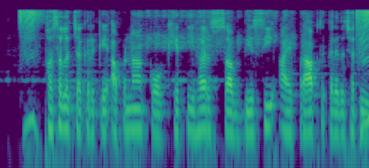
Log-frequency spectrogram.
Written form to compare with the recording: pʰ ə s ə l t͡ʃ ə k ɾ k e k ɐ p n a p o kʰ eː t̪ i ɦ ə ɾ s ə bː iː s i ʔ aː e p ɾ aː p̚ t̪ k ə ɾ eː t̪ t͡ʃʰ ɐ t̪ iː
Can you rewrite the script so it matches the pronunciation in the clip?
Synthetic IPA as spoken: pʰ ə s ə l t͡ʃ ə k ɾ k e ʔ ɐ p n a k o kʰ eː t̪ i ɦ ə ɾ s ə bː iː s i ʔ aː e p ɾ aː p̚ t̪ k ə ɾ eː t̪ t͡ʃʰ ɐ t̪ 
